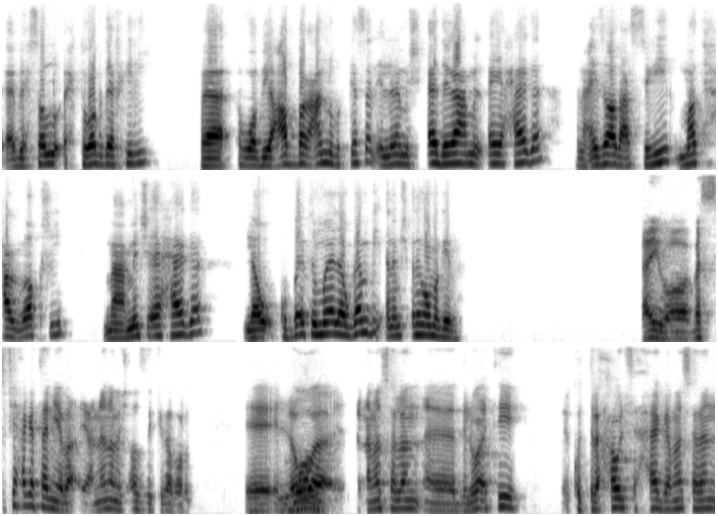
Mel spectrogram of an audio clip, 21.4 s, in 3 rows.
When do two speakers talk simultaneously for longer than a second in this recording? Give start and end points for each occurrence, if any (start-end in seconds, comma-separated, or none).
none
